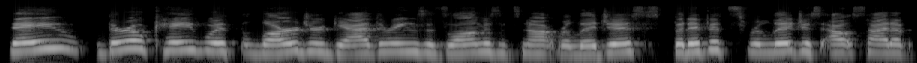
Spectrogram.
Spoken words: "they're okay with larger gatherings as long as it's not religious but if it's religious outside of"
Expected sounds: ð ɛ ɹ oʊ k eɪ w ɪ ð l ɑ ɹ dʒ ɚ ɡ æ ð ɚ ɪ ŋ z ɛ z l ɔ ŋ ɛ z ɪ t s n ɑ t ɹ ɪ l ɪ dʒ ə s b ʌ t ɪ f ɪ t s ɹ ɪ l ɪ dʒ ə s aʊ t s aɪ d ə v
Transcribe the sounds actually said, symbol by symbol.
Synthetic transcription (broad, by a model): ð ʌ ɹ oʊ k eɪ w ɪ ð l ɑ ɹ dʒ ɚ ɡ æ ð ɚ ɪ ŋ z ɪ z l ɔ ŋ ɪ z ɪ t s n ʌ t ɹ ɪ l ɪ dʒ ə s b ʌ t ɪ f ɪ t s ɹ ɪ l ɪ dʒ ə s aʊ t s aɪ d ə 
